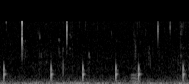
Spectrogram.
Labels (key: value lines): label: biophony, knock croak
recorder: SoundTrap 300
